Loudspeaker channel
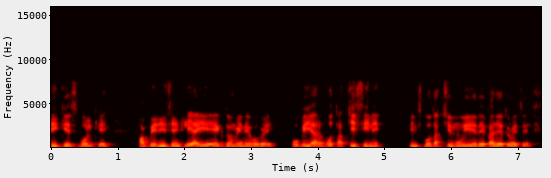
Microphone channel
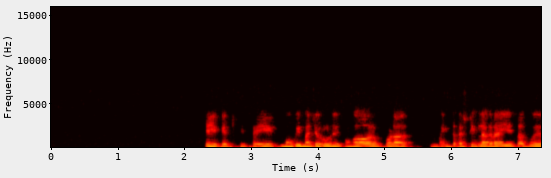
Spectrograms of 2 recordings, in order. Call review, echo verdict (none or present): none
